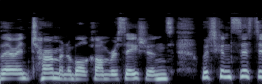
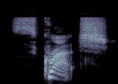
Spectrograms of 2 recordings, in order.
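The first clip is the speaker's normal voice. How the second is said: whispered scratch. A narrator's reading. Match striking sound.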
